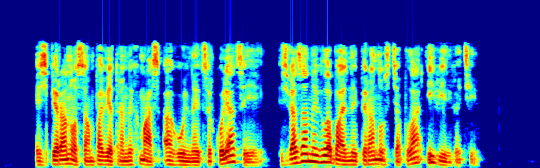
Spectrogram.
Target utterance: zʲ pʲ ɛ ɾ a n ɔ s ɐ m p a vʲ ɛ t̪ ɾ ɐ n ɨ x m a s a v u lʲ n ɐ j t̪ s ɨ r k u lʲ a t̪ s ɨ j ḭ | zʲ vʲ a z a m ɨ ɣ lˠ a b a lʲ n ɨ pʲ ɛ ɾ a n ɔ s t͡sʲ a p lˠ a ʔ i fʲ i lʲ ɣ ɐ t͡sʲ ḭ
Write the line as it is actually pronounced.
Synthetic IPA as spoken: zʲ pʲ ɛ ɾ a n ɔ s ɐ m p a vʲ ɛ t̪ ɾ ɐ n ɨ x m a s a ɣ u lʲ n ɐ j t̪ s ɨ r k u lʲ a t̪ s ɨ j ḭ | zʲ vʲ a z a n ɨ ɣ lˠ a b a lʲ n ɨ pʲ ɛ ɾ a n ɔ s t͡sʲ a p lˠ a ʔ i vʲ i lʲ ɣ ɐ t͡sʲ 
